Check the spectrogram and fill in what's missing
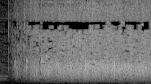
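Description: Audience applause at a stage play staged as a school festival scene from Haikyuu!!, a dense, steady wash of many hands clapping that starts quietly and quickly swells to full strength, holding without any talk.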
